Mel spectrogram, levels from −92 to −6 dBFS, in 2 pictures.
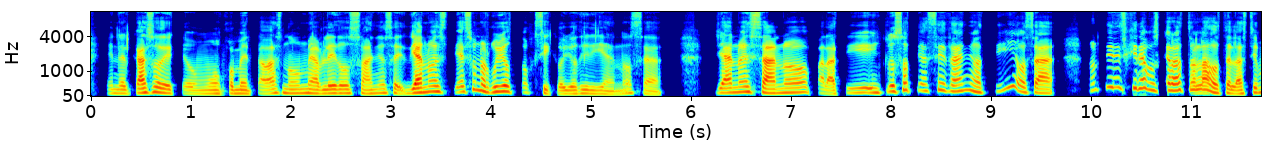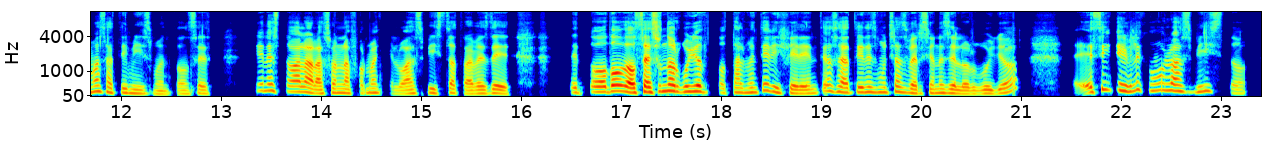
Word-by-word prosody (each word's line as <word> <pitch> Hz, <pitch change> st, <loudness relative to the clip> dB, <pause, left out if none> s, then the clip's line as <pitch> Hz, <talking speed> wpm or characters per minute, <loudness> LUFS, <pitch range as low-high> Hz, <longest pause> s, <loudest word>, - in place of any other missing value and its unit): en 150 Hz, 0 st, -9 dB
el 140 Hz, -2 st, -3 dB
caso 170 Hz, +5 st, +4 dB
de 155 Hz, -4 st, +2 dB
que, 135 Hz, -1 st, -13 dB
como 130 Hz, 0 st, -5 dB
comentabas, 140 Hz, +2 st, -2 dB
¿no? 150 Hz, -1 st, -2 dB
Me 155 Hz, 0 st, -1 dB
hablé 145 Hz, +1 st, +2 dB
2 150 Hz, 0 st, -1 dB
años, 150 Hz, +4 st, -2 dB, 0.2 s
ya 170 Hz, +3 st, +8 dB
no 210 Hz, +3 st, +1 dB
es 210 Hz, -, -1 dB
ya 200 Hz, -, -2 dB
es 210 Hz, -, -3 dB
un 280 Hz, -, 0 dB
orgullo 215 Hz, 0 st, +4 dB
tóxico, 170 Hz, -9 st, -7 dB
yo 130 Hz, +1 st, -1 dB
diría, 130 Hz, -4 st, -4 dB
¿no? 120 Hz, +8 st, -8 dB
O -, -, -6 dB
sea, 120 Hz, -9 st, -6 dB, 0.5 s
ya 170 Hz, +1 st, +4 dB
no 195 Hz, -, 0 dB
es 200 Hz, -2 st, +1 dB
sano 170 Hz, +3 st, +4 dB
para 135 Hz, -5 st, 0 dB
ti, 170 Hz, +5 st, -5 dB
incluso, 220 Hz, +10 st, -1 dB
te 260 Hz, -, -13 dB
hace 265 Hz, +3 st, -3 dB
daño 230 Hz, 0 st, +1 dB
a -, -, +1 dB
ti, 230 Hz, -, -9 dB
o 195 Hz, -, +1 dB
sea, 160 Hz, -3 st, +2 dB, 0.3 s
no 260 Hz, +3 st, -11 dB
tienes 375 Hz, +2 st, -5 dB
que 345 Hz, -, -1 dB
ir 340 Hz, -, +2 dB
a -, -, +5 dB
buscar 260 Hz, -1 st, 0 dB
a -, -, +6 dB
otro 145 Hz, -, -2 dB
lado, 150 Hz, +3 st, +4 dB
te 150 Hz, 0 st, -1 dB
lastimas 180 Hz, +11 st, -1 dB
a 175 Hz, -, 0 dB
ti 165 Hz, 0 st, -5 dB
mismo. 135 Hz, -4 st, -6 dB
Entonces 130 Hz, +3 st, -7 dB, 0.4 s
tienes 250 Hz, -1 st, -3 dB
toda 210 Hz, -3 st, +2 dB
la 190 Hz, -4 st, +5 dB
razón, 155 Hz, +3 st, 0 dB
la 150 Hz, -, +1 dB
forma 160 Hz, +3 st, -5 dB
en 165 Hz, -, -8 dB
que 135 Hz, -, -21 dB
lo 130 Hz, 0 st, -3 dB
has 145 Hz, 0 st, -4 dB
visto 160 Hz, +1 st, -4 dB
a -, -, -1 dB
través 135 Hz, +1 st, -2 dB
de, 140 Hz, -5 st, +1 dB, 0.6 s
de 180 Hz, -, -4 dB
todo, 200 Hz, +3 st, +5 dB
o 175 Hz, -, +8 dB
sea, 195 Hz, +3 st, +7 dB
es 190 Hz, -, +2 dB
un 230 Hz, +2 st, +2 dB
orgullo 215 Hz, -1 st, +5 dB
totalmente 180 Hz, +7 st, -3 dB
diferente, 150 Hz, -4 st, -1 dB
o 230 Hz, -, -3 dB
sea, 180 Hz, -4 st, +2 dB
tienes 190 Hz, +1 st, -1 dB
muchas 185 Hz, 0 st, -2 dB
versiones 155 Hz, +1 st, -1 dB
del 150 Hz, -4 st, +1 dB
orgullo. 140 Hz, -, -2 dB, 0.5 s
Es 450 Hz, -9 st, -3 dB
increíble 260 Hz, -2 st, 0 dB
cómo 255 Hz, +3 st, -4 dB
lo 260 Hz, -2 st, +3 dB
has 215 Hz, -5 st, -1 dB
visto. 195 Hz, -8 st, -7 dB
170 Hz, 230 wpm, -25 LUFS, 145-210 Hz, 0.6 s, ya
